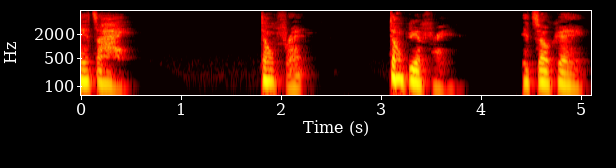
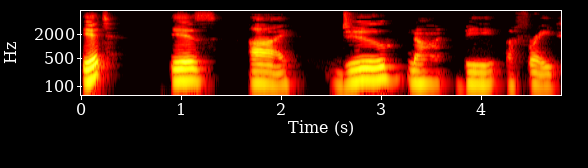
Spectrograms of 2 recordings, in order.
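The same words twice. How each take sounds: First: Much softer, lower tender reassurance; comforting. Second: Slow, quieter solemn words of Jesus; solemn quote. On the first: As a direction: hush it like comforting someone in a storm. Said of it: "extremely comforting words". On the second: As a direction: lay each word down slowly and gravely. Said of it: "exact words is what Jesus said". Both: Retold or imitated.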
